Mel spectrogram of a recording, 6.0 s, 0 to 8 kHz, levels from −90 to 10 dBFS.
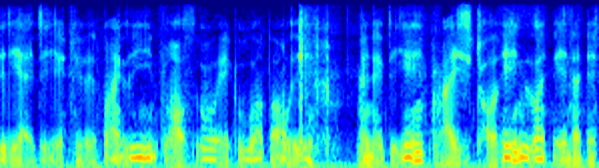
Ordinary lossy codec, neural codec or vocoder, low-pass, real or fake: MP3, 64 kbps; autoencoder, 22.05 kHz, a latent of 192 numbers a frame, VITS, trained on many speakers; 7.2 kHz; fake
